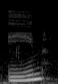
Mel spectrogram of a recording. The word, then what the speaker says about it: Eyam: the historic village of eem it's spelled yam but is pronounced it's in the Peak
